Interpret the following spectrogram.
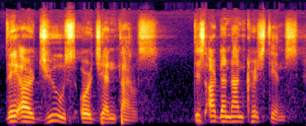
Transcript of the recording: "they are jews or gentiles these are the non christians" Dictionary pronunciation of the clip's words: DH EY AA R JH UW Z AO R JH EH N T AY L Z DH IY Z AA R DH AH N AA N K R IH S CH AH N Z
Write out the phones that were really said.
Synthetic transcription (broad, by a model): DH EY AA R JH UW S AO R JH EH N T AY L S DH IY S AA R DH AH N AA N K R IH S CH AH N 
